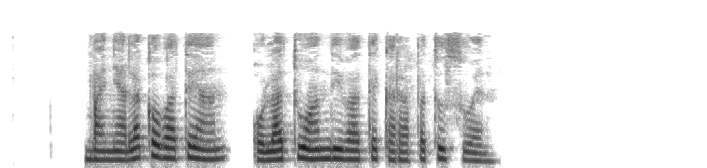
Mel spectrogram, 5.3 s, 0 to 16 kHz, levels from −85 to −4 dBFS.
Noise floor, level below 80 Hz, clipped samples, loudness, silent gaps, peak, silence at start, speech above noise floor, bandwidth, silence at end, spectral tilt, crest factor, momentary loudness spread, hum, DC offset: under -90 dBFS; -64 dBFS; under 0.1%; -21 LUFS; 1.74-1.89 s; -2 dBFS; 0.65 s; over 69 dB; 8 kHz; 1.6 s; -5.5 dB/octave; 22 dB; 10 LU; none; under 0.1%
